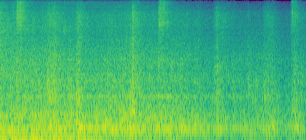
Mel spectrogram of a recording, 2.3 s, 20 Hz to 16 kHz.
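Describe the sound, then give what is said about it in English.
A freight train rumbles past on tracks about 100 feet behind a house next to Spinrail Dune Buggy in North Bend, Oregon, its steady low roar punctuated by regular clickety-clack wheel beats over the rails, loud and continuous throughout. “Our house is right here next to our business, and the train tracks run probably 100 feet, maybe, behind our house. So we hear the train.”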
